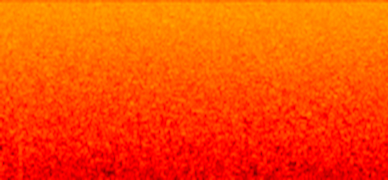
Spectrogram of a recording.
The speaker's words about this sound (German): du hast ja ein solches Rauschen in deiner Spur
